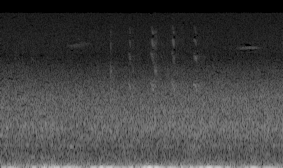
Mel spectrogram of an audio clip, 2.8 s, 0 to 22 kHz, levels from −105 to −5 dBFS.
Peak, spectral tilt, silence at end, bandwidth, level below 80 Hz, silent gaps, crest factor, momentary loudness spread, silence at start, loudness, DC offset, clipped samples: -24 dBFS; -4.5 dB/octave; 0 s; 11 kHz; -48 dBFS; none; 14 dB; 1 LU; 0 s; -50 LUFS; under 0.1%; under 0.1%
